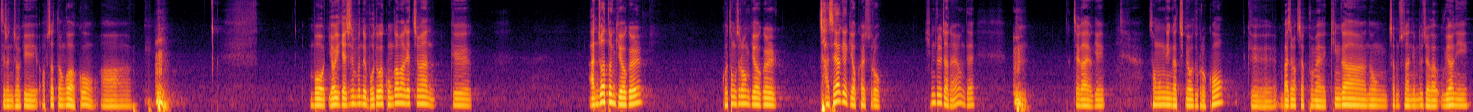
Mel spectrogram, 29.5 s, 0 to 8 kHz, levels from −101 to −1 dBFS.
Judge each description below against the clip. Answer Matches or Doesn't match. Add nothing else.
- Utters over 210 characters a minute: Doesn't match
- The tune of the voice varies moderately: Matches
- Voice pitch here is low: Matches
